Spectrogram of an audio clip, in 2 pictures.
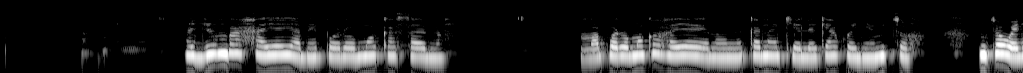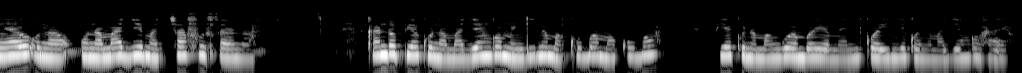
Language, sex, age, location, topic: Swahili, female, 18-24, Nakuru, health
